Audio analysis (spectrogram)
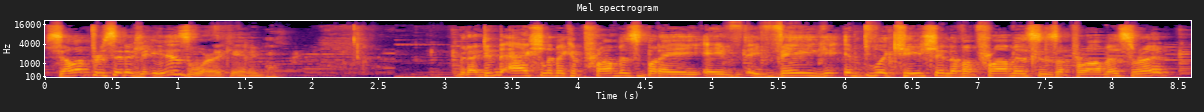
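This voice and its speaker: A man's voice: on the high side, lively intonation, moderate pace. A man chatting casually on a live game stream, rambling and wryly joking as he goes. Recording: music behind the voice. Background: background music.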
